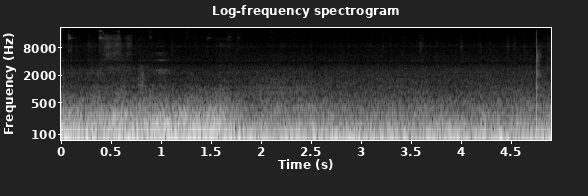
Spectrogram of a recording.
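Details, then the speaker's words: 2009 Hyundai Santa Fe diesel that sat over a month under a tree and wouldn't start, now repaired: road test after revving to 5,000 rpm, steady low rumble with road noise, no knocks or misses; runs normally. "subukan nating paandarin ulit mga boss yan umandar na t saka yun hanggang 5,000 yung RPM natin diyan"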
